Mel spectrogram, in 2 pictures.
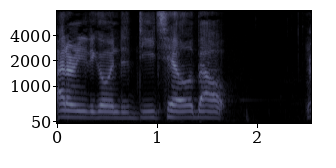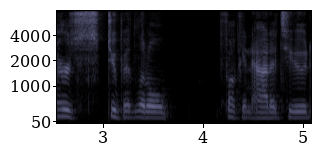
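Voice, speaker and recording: This woman's voice comes through on a very clean recording against a silent background. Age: 30s. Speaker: podcast host. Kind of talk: casual solo monologue.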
